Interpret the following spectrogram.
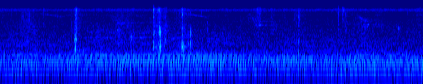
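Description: A few light clicks and snaps from hands picking among tomato plants, over a steady low hum.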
